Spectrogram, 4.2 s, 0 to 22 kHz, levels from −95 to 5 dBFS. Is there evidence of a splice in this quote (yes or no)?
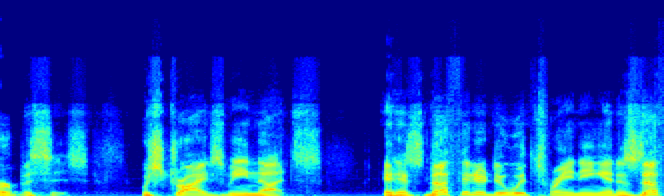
no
